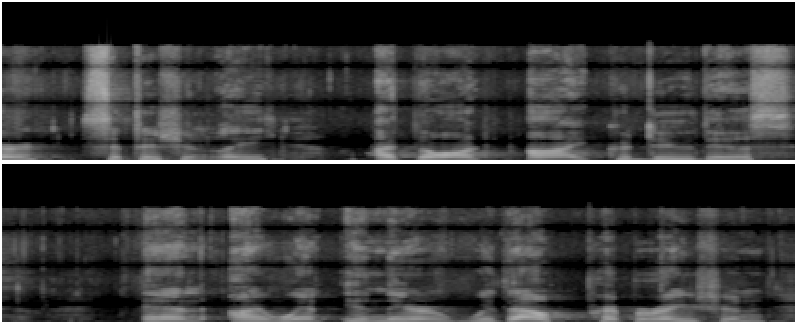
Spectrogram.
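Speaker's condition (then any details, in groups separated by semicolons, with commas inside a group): Spasmodic dysphonia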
